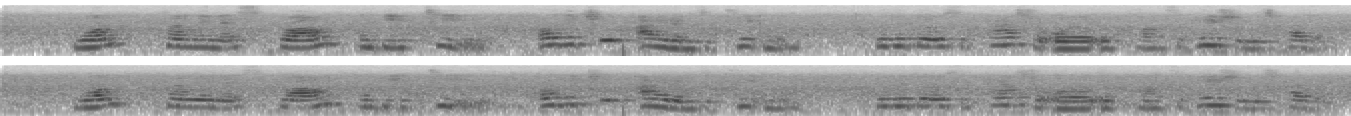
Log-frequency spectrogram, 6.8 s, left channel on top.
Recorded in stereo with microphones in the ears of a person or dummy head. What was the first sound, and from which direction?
A woman speaking, 70° left (ahead or behind).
